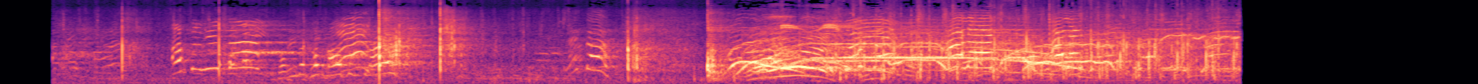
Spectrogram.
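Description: Several girls' voices shouting on a field hockey pitch, with sharp clacks of hockey sticks striking the ball during the first half. The shouting grows loudest from about seven seconds in, then cuts off suddenly near the end.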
